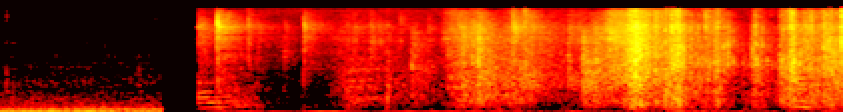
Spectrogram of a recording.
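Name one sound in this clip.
A plastic mailer bag crinkles and rustles.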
